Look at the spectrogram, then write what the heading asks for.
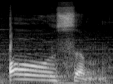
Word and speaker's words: awesome: cabbage college bug awesome don't we say that awesome so what are we doing we're putting stress on the first syllable awesome now all words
